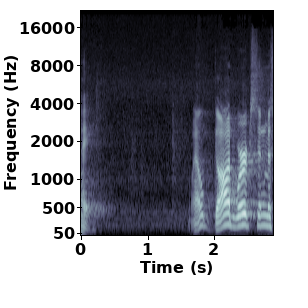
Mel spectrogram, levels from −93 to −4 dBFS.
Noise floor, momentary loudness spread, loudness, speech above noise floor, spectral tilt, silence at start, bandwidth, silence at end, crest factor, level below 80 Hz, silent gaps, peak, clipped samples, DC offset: -60 dBFS; 15 LU; -22 LUFS; 38 dB; -5 dB/octave; 0 s; 19.5 kHz; 0 s; 20 dB; -74 dBFS; none; -4 dBFS; under 0.1%; under 0.1%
